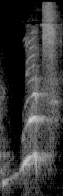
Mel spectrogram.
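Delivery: high stunned squeak of disbelief; amazed what. Retold or imitated. Hearing the toothpick trick from a customer, stunned and squeaking high. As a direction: shoot the pitch way up in pure disbelief. Retelling her amazed reaction.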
